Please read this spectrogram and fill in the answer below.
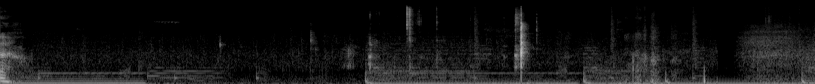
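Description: Light metallic clicks and taps in the second half, one much sharper than the rest about five seconds in, as valve bucket tappets are set back into their bores in a Toyota 1UZ V8 cylinder head.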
